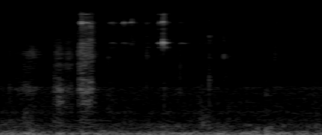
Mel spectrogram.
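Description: Near silence: room tone, with two faint light clicks about half a second and a second in.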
